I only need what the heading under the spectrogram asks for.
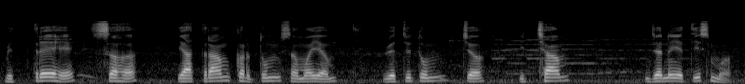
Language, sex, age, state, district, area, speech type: Sanskrit, male, 18-30, Maharashtra, Kolhapur, rural, spontaneous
